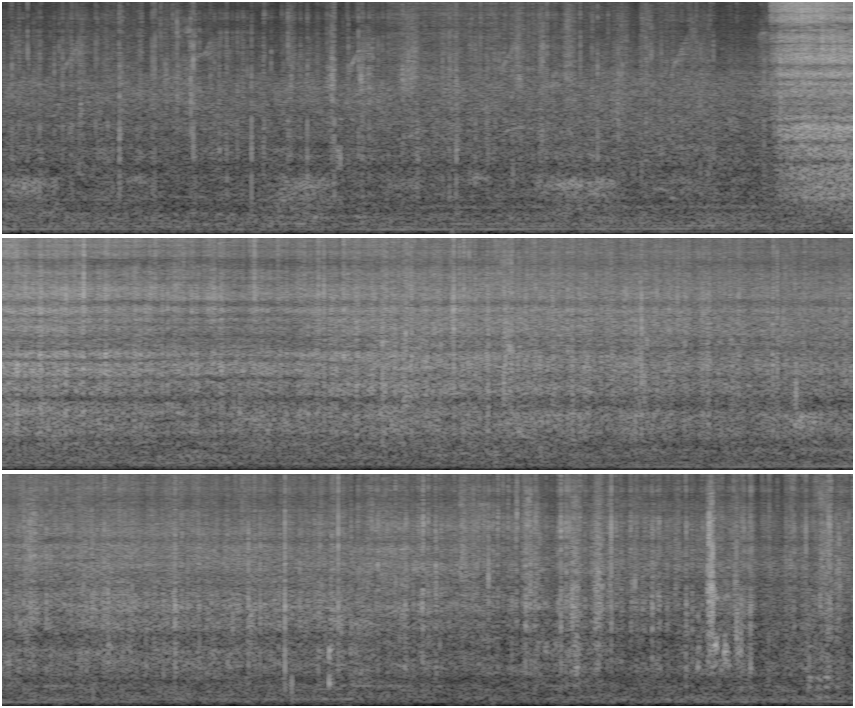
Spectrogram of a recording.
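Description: Chicken grilling on a bamboo skewer over charcoal embers: faint crackling, then about a third of the way in a sudden, louder sizzling hiss with fine crackles that keeps on, as sauce is basted on and drips onto the hot coals.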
